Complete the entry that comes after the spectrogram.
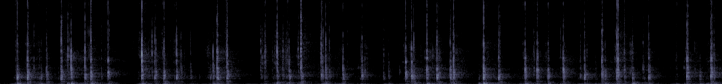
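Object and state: Plastic mechanical keyboard being typed on.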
